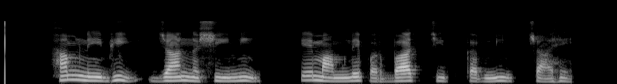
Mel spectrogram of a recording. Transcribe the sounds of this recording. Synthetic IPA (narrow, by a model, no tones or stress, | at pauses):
hɐmnebʱid͡ʒaːnːɐʃiːni | kemaːmlepɐɾbaːt̪̚t͡ʃiːt̪kɐɾnit͡ʃaːɦẽː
